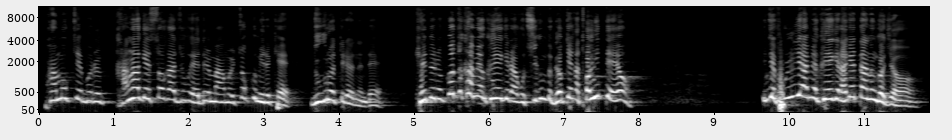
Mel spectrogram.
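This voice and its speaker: A man's voice: very high voice, huge pitch swings, moderate pace. A middle-aged male pastor preaching a sermon, telling stories and asking the congregation rhetorical questions.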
